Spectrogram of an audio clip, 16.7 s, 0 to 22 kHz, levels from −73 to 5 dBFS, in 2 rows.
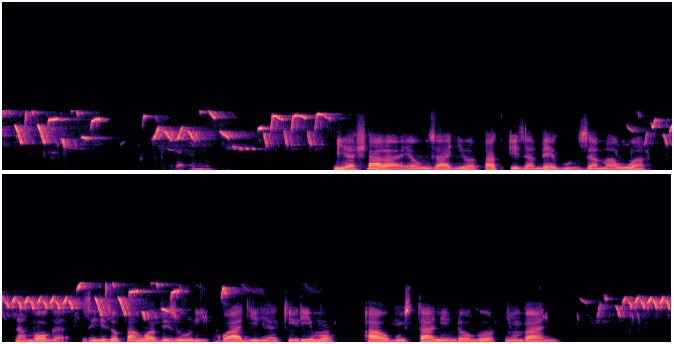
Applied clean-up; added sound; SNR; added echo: neural mask model Resemble Enhance denoiser.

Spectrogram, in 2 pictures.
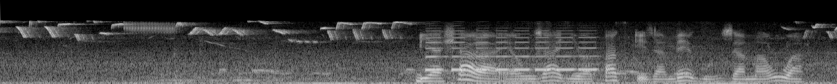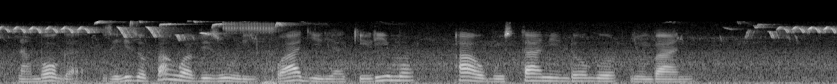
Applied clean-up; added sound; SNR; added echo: none; Bird vocalization, bird call, bird song + Wind instrument, woodwind instrument; 0 dB; none.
